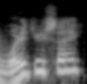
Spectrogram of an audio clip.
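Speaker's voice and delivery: high, startled half-awake ask; jolted awake, pitch jumps up; startled question. Retold or imitated. Father woken by his daughter, asking high and startled. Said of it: "I said".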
